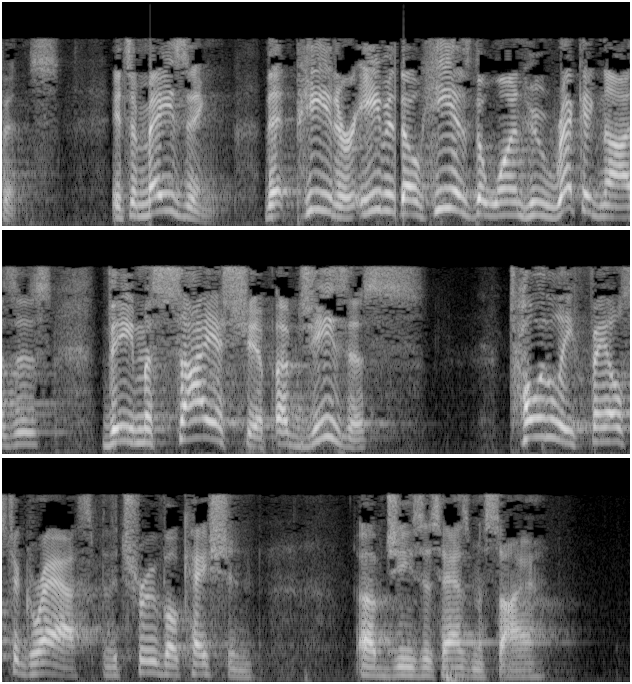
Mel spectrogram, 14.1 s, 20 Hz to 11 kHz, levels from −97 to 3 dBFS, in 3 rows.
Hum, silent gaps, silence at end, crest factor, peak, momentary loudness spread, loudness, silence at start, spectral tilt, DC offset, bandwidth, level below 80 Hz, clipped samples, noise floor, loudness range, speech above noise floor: none; none; 0.65 s; 20 dB; 0 dBFS; 13 LU; -18 LUFS; 0 s; -3 dB/octave; under 0.1%; 6.6 kHz; -56 dBFS; under 0.1%; -62 dBFS; 6 LU; 43 dB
